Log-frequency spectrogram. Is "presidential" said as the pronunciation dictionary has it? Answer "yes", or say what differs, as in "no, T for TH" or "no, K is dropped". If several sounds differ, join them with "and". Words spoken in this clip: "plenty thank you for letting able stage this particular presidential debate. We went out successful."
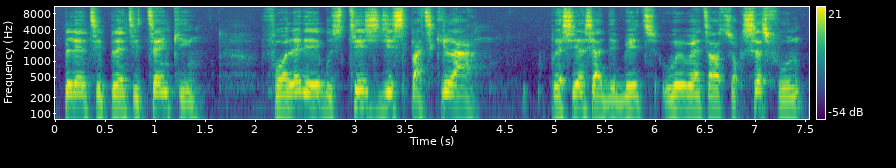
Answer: no, S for Z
